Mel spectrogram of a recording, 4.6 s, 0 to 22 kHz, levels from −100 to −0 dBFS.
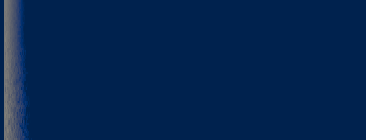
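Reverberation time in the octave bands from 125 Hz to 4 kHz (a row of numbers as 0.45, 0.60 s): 0.40, 0.35, 0.35, 0.35, 0.30, 0.30 s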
